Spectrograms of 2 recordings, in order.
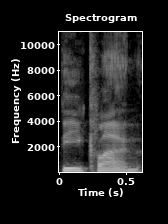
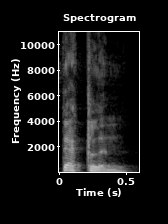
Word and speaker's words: Declan: And you're like, yeah, but it sounded like Dclan. And I'm like, no, it's Declan.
